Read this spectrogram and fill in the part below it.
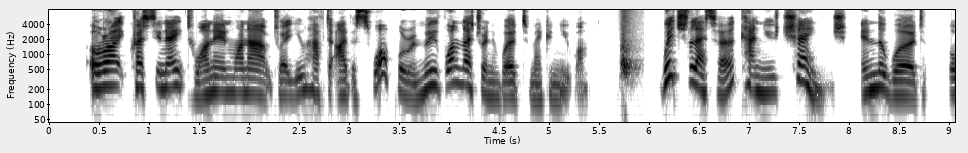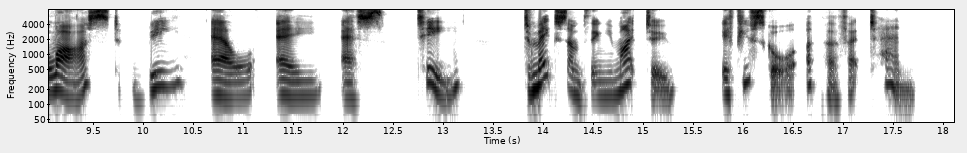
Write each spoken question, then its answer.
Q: Which letter can you change in the word blast, B-L-A-S-T, to make something you might do if you score a perfect 10?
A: Well, all you have to do is change the letter L for the letter O to get boast, B-O-A-S-T.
